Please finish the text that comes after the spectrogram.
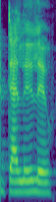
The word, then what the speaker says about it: delulu: they're Delulu. Did I say it right? That was that girl. Delulu. There's Delulu. some That's it. Delulus.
